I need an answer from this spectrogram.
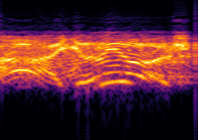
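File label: Turkish on fire, mood low, speech; War Thunder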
